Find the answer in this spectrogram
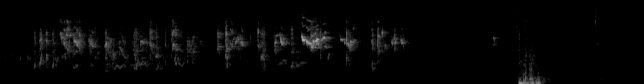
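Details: Happy pet budgies chattering indoors: a dense stream of scratchy warbles, chirps and squeaks for about four seconds, then a short pause, one low thump and a few faint clicks.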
